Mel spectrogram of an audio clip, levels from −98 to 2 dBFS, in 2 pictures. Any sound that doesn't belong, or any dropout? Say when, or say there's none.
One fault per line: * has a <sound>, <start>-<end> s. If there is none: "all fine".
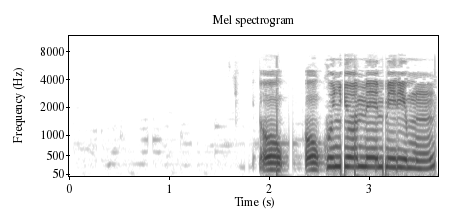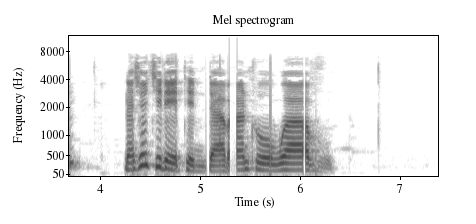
* has a dropout, 5.3-5.4 s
